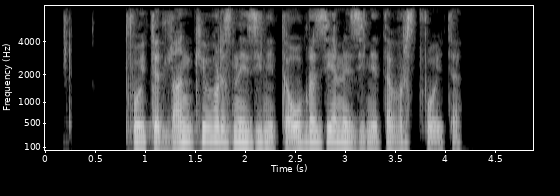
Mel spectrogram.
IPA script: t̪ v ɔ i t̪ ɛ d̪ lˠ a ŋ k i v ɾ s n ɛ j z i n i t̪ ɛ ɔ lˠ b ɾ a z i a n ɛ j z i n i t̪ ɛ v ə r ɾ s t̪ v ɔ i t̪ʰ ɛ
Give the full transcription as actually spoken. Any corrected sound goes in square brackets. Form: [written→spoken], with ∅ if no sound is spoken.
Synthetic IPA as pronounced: t̪ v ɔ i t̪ ɛ d̪ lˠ a ŋ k i v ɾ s n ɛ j z i n i t̪ ɛ ɔ [lˠ→∅] b ɾ a z i a n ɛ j z i n i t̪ ɛ v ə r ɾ s t̪ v ɔ i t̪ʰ ɛ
